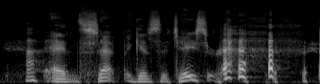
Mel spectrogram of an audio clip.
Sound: laughter

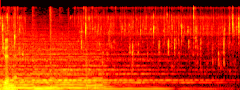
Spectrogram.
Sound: water dripping

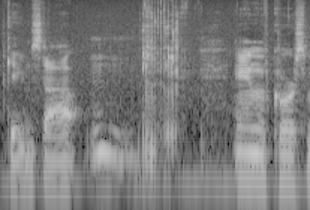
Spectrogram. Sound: man blowing raspberry

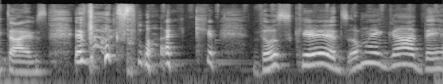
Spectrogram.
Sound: laughing

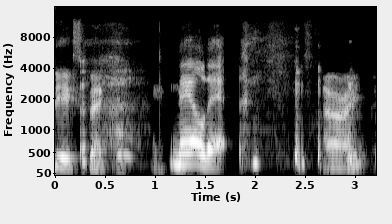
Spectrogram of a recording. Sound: laughs

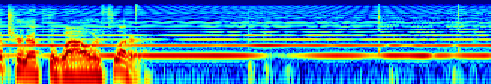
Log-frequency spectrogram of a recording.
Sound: ringing

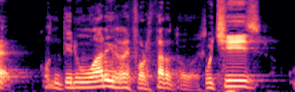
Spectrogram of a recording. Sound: speaking spanish

